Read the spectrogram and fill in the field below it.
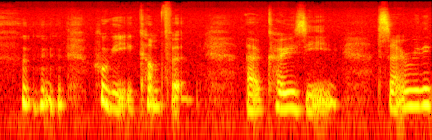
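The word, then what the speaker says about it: hygge: It's spelt Hagi, but it's Hoogie. Hoogie, comfort, cozy.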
